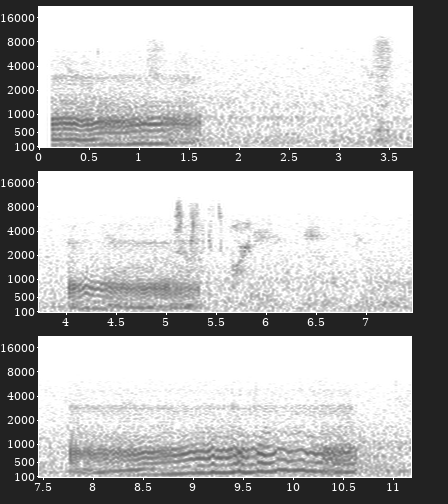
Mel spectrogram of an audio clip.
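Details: A fat female cat, asleep, snores loudly and oddly. Three long, drawn-out, wavering tonal breaths come with quiet pauses between them. A few faint clicks sound in the gaps.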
